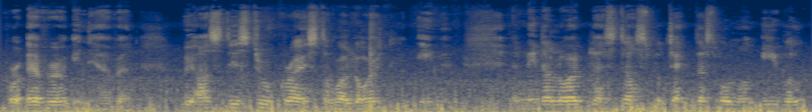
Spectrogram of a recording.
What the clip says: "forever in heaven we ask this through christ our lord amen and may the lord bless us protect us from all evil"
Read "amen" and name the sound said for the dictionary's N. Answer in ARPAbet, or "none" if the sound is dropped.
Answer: none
